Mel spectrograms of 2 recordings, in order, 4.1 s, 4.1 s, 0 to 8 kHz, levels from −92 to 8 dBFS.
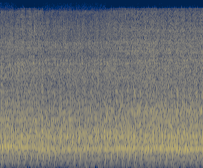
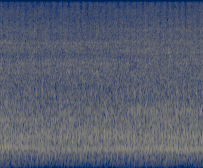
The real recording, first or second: first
